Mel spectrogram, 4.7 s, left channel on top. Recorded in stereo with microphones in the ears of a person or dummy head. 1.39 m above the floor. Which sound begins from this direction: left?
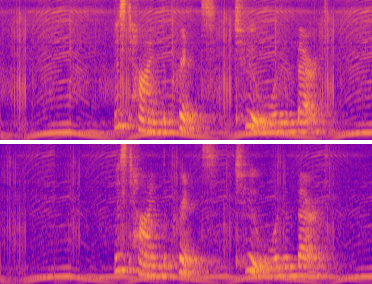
A woman speaking, at 1.4 s.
